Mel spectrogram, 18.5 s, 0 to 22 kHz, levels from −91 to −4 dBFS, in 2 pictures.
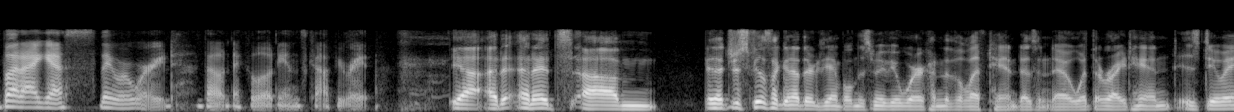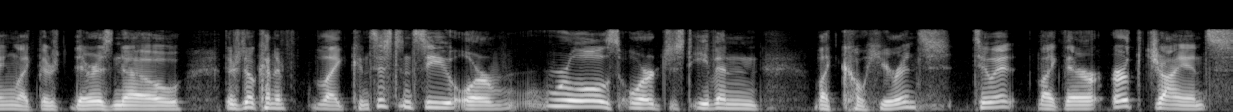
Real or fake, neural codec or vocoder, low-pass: real; none; 7.2 kHz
